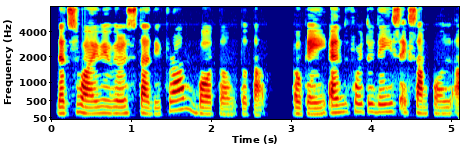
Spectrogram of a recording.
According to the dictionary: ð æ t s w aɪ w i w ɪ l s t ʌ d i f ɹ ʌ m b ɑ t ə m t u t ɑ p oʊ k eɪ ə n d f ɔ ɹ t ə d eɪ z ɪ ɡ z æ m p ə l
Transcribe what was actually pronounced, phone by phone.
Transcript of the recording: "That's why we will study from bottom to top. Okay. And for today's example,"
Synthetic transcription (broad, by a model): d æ t s w aɪ w i w ɪ l s t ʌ d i f ɹ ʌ m b ɑ t ə m t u t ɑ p oʊ k eɪ ə n d f ɔ ɹ t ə d eɪ s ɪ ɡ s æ m p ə l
